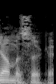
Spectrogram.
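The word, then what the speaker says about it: Youngmisuk: I never pronounce Om's last name right, and I should be able to pronounce people. – Yamasuk, I believe. – Yamasuk, right. You're right.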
